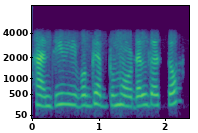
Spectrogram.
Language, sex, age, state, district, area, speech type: Punjabi, female, 18-30, Punjab, Fazilka, urban, conversation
